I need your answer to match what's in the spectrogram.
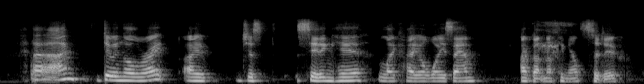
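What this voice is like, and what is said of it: British accent. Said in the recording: “is that a British accent? ... Yes. Yes, it is.”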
